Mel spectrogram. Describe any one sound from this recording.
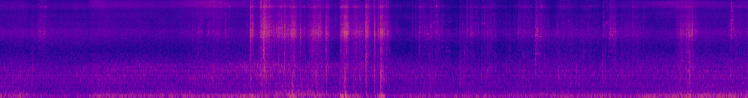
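Wind howls steadily outdoors in a snowstorm.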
